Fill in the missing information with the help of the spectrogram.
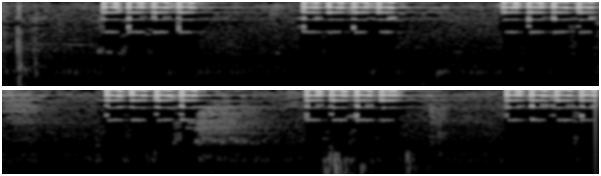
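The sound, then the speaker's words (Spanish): An electronic alarm clock rings with shrill, rapid beeps in clusters of four, repeating roughly every second, loud, with a faint low thump partway through and no talking. “O problema é cando soa o despertador e hai que erguerse para ir traballar.”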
